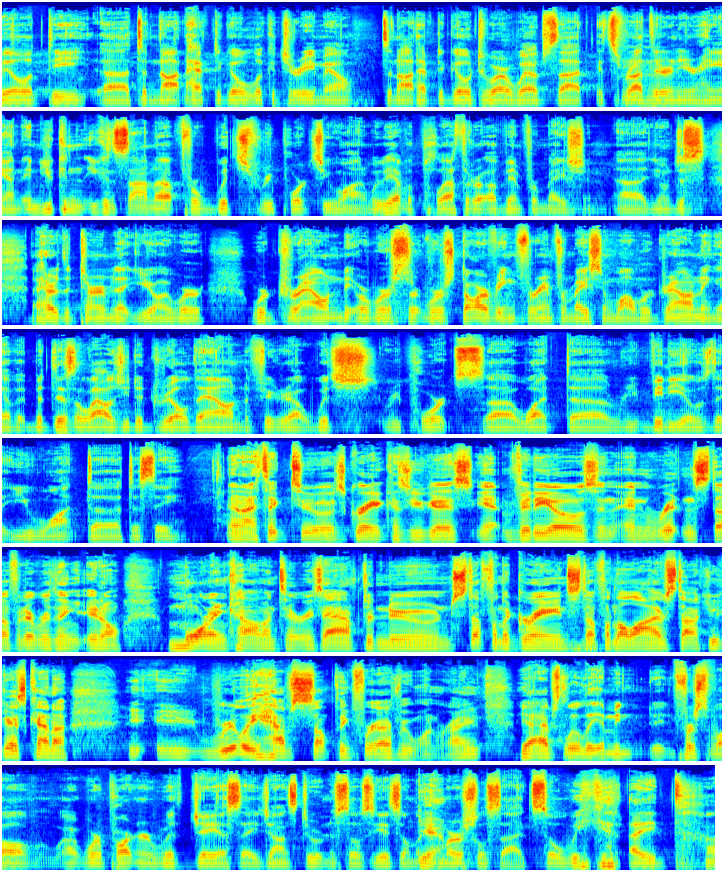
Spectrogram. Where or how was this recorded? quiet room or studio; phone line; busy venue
busy venue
